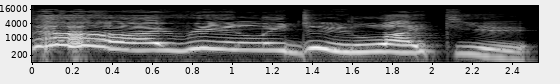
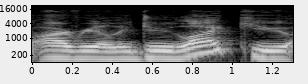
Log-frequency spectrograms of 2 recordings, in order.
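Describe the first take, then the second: First: High, slow, drawn-out Oh; mock the scammer's oily charm; a sappy, hammed-up scammer crooning the line. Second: Said in the usual way. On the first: Scammer's flirty reply read aloud.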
